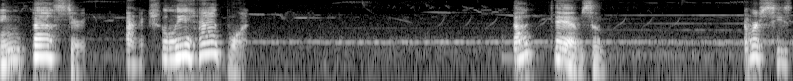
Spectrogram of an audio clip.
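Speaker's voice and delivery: high, quiet mumble, muttered under the breath. Voicing a character whom a player overhears: mumbling under his breath. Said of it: "hear him mumble under his breath".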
